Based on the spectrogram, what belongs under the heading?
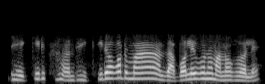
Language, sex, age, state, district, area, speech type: Assamese, female, 30-45, Assam, Dhemaji, urban, conversation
